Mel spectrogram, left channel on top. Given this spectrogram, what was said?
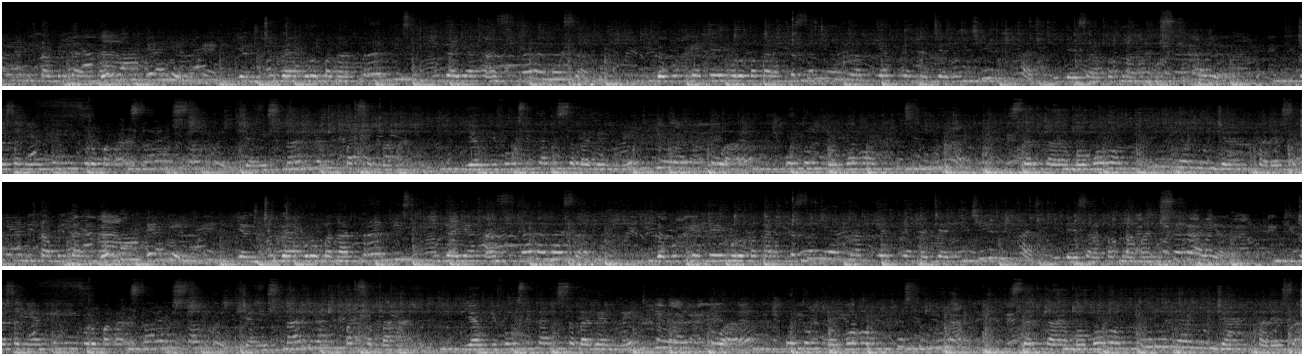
ditampilkan Gabung Ending yang juga merupakan tradisi budaya khas Karangasem. Gabung Ending merupakan kesenian rakyat yang menjadi ciri khas di Desa Petraman Seraya. Kesenian ini merupakan salah satu jenis tarian persembahan yang difungsikan sebagai media ritual untuk memohon kesuburan serta memohon turunnya hujan pada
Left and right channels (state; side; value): normal; both; correlation 0.47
